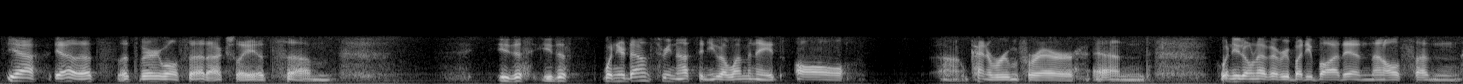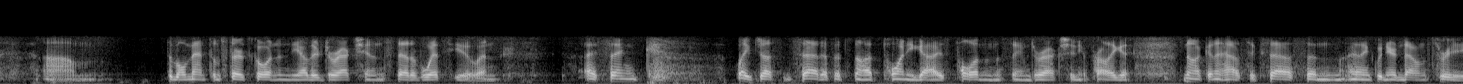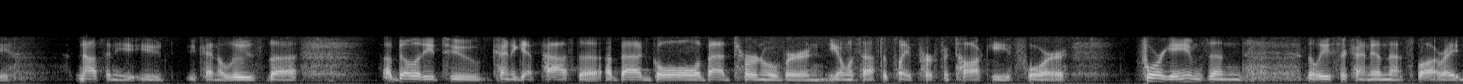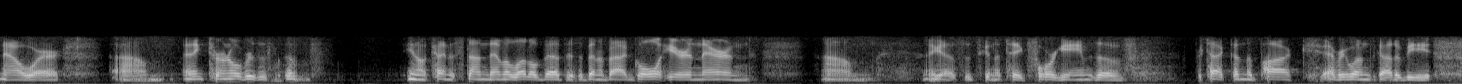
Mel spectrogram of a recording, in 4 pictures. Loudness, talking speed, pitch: -21 LUFS, 170 wpm, 120 Hz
